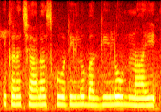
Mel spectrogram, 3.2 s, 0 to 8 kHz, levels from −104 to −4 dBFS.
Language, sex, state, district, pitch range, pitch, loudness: Telugu, female, Telangana, Hyderabad, 200-210 Hz, 205 Hz, -15 LUFS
